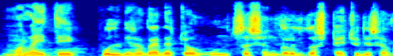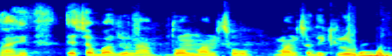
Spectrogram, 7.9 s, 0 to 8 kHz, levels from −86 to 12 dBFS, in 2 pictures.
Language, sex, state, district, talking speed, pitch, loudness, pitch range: Marathi, male, Maharashtra, Dhule, 170 wpm, 120 Hz, -17 LUFS, 115-120 Hz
